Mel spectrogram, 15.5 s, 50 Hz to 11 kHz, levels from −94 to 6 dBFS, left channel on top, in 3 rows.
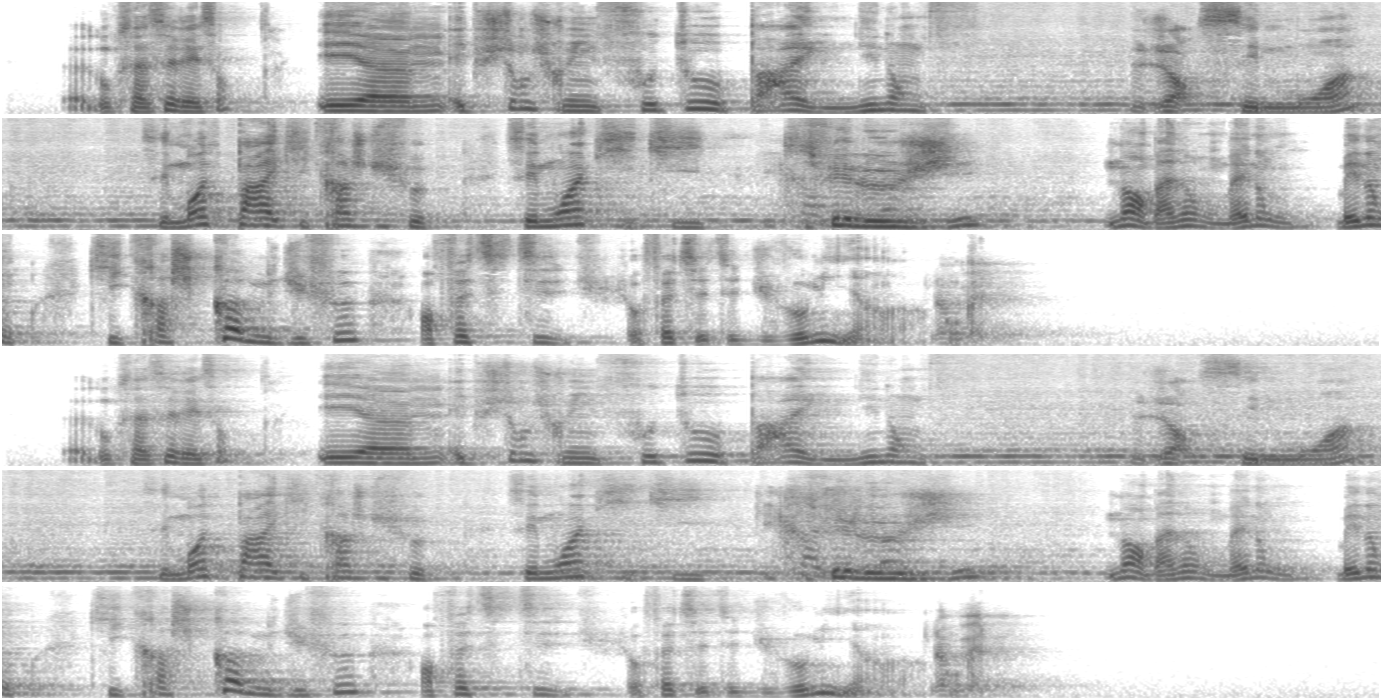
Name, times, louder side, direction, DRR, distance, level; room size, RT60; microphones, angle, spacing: voice 1, 0.2-0.9 1.2-3.6 4.2-5.1 5.7-6.8 7.1-7.8 8.1-8.8 9.3-13.7, left 5 dB, 45° left, 0.4 m, -30 dB
sound 1, 3.4-9.2, equal, 10° left, 4.7 m, -42 dB
voice 2, 8.0-8.6 13.8-14.0, right 2 dB, 75° right, 1.5 m, -40 dB
15.0 x 9.1 x 4.4 m
head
